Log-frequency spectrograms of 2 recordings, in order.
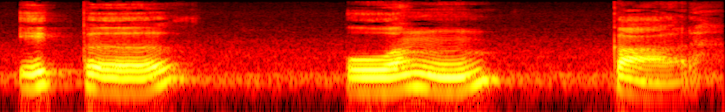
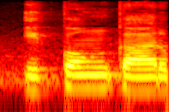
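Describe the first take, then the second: First: The second word is said in three separate parts. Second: The second word is run together as one sound. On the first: The speaker calls it right. "ਇਹ ਤਿੰਨ ਹਿੱਸਿਆਂ ਦੇ ਵਿੱਚ ਆਪ ਜੀ ਨੇ ਬੁਲਾਉਣਾ ਹੈ" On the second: The speaker calls it wrong. "ਇਹ ਸਾਰੇ ਉਚਾਰਨ ਅਸ਼ੁੱਧ ਹਨ"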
